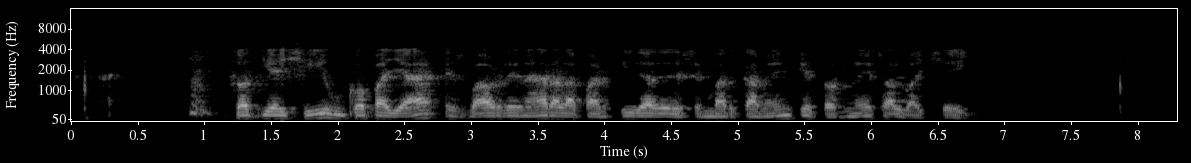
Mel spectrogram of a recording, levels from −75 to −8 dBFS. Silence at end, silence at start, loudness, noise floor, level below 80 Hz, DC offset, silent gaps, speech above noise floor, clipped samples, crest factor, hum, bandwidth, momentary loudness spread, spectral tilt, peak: 1.55 s; 0.1 s; -41 LUFS; under -90 dBFS; -82 dBFS; under 0.1%; 0.50-0.89 s; over 50 dB; under 0.1%; 18 dB; none; 6.6 kHz; 14 LU; -4 dB/octave; -24 dBFS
